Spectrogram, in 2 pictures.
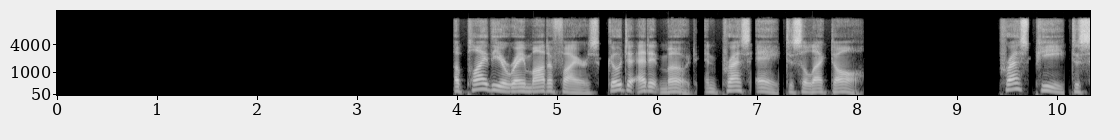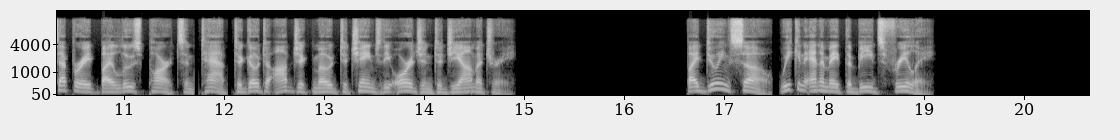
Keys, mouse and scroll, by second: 0.5 middle click, 3.3 click, 4.4-5.9 scroll up 10, 5.5 click, 5.9 click, 8.6 Tab, 8.9 a, 9.8 p, 13.2 Tab, 15.0 click, 17.9 click, 19.0 middle click, 20.4 KP_1.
